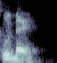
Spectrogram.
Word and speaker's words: Lumet: Is it Sidney Lumet or Sidney Lumet? I never knew. – Lumet. I believe it's pronounced Lumet.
